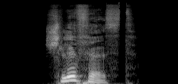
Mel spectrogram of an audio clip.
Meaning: second-person singular subjunctive II of schleifen
- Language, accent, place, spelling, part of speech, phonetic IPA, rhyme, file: German, Germany, Berlin, schliffest, verb, [ˈʃlɪfəst], -ɪfəst, De-schliffest.ogg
